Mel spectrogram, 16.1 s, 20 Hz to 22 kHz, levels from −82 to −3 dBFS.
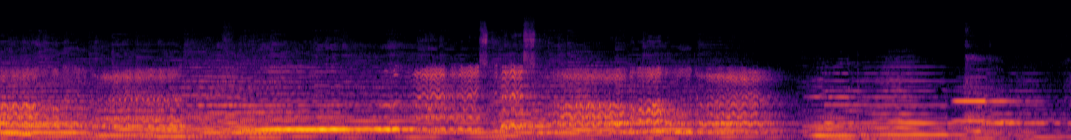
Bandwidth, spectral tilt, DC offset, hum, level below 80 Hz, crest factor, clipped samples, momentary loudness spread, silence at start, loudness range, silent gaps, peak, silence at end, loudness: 8.6 kHz; -7.5 dB/octave; under 0.1%; none; -54 dBFS; 14 dB; under 0.1%; 13 LU; 0 s; 9 LU; none; -12 dBFS; 0 s; -27 LUFS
